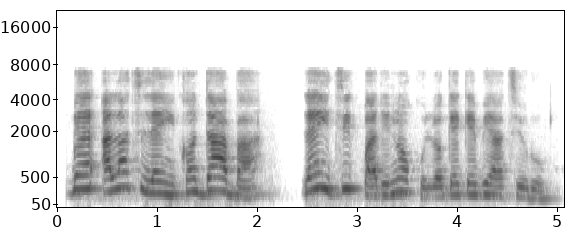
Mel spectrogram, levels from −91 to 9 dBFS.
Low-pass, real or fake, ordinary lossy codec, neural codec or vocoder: 7.2 kHz; real; none; none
